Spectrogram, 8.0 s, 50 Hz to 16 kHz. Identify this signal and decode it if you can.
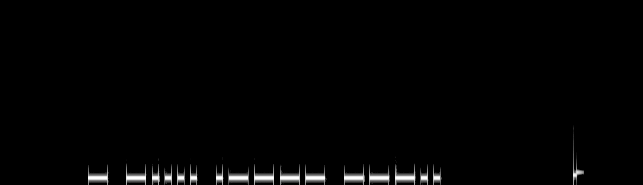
Morse code, heard as a keyed tone, about 15 wpm, 700 Hz. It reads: T618
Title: Numbers - Contest Style - 4-Digit 15wpm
